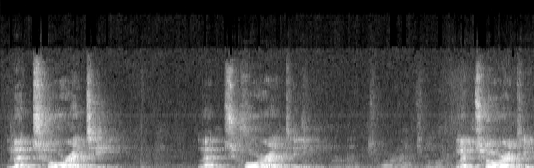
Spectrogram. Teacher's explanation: The emphasis is on the T-U-R. Sometimes in the United States we will pronounce it maturity.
